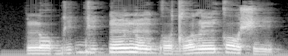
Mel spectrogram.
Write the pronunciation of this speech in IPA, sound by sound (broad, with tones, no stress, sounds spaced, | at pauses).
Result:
n o˨ b i˨˦ ɡ͡b i˧ k͡p ũ˦ n ũ˧ ɡ͡b o˨ d o˨˦ l ĩ˦ k o˦˨ ʃ i˨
